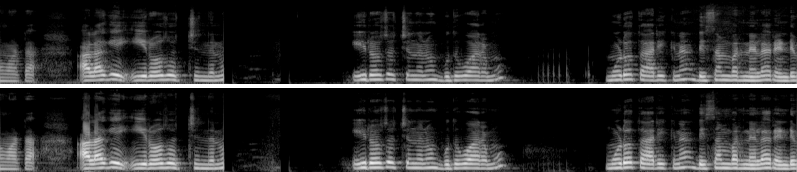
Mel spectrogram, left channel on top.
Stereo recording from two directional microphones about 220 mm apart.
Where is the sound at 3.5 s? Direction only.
5° left (ahead or behind).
